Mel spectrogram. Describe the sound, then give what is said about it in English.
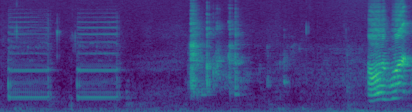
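A telephone ringback tone sounds as one clear double ring, two short buzzy bursts close together, followed by a pause and then brief muffled voices and rustling. “It's ringing.”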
